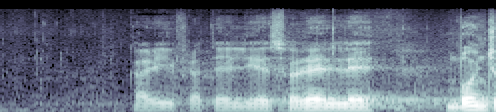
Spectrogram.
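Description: An elderly man speaks slowly and calmly into a microphone, heard through a loudspeaker.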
